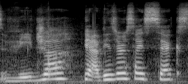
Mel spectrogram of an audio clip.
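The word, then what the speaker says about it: Veja: of excited about these i had to look up how to pronounce the brand v-e-j-a and i just looked it up and it's vija yeah these are size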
